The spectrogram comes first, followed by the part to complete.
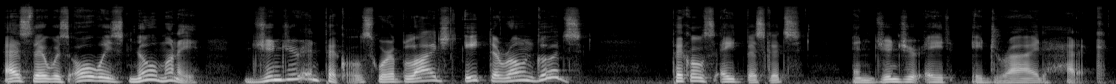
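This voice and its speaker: An older man reading a children's storybook aloud, pausing to explain things simply to a young listener. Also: medium pitch, animated, darkish tone.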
